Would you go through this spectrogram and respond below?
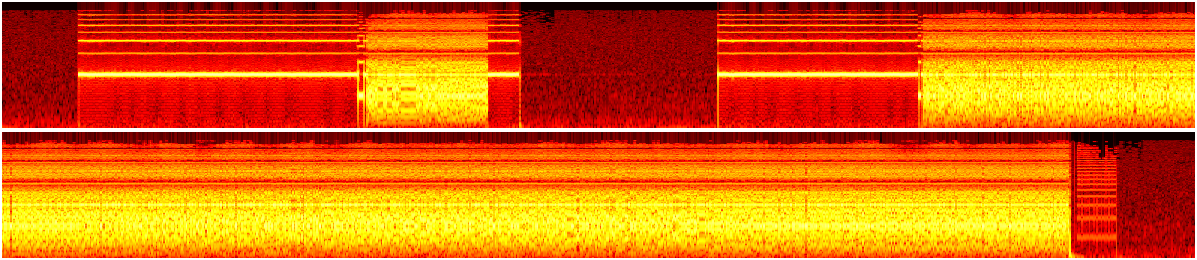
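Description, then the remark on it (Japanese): A computer data-tape loading signal carrying a keyboard lesson program, loaded in BASIC mode: a steady, piercing leader tone, a short warbling burst, a brief silence, then the tone returns and gives way to a long, loud, harsh screeching stream of data. “これからはキーボードレッスンのプログラムが入っています。ベーシックモードにしてロードしてください。”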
